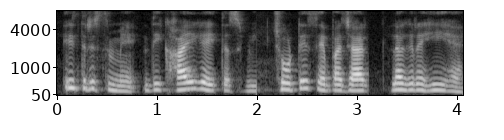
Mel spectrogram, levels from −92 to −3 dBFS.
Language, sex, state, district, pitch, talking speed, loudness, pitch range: Hindi, female, Bihar, Gaya, 215 Hz, 175 wpm, -23 LUFS, 195-230 Hz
